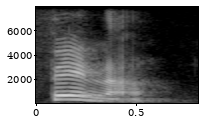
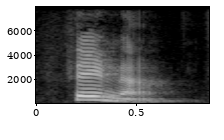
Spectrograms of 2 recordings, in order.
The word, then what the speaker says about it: cena: Das heißt, C vor E und I würde man aussprechen Cielo, Cielo, der Himmel. Oder Cena, das Abendessen, Cena.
